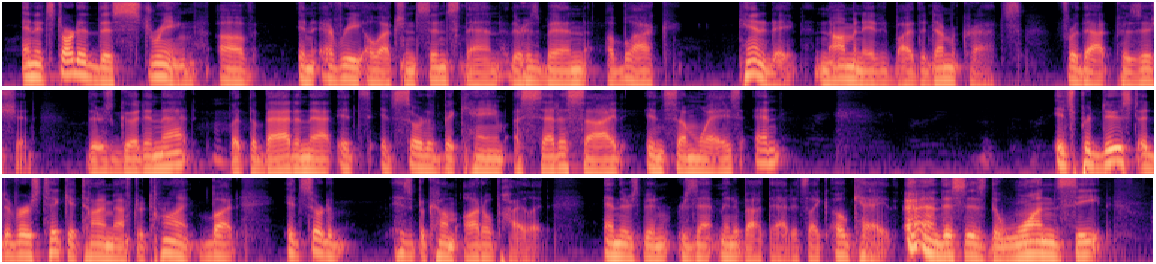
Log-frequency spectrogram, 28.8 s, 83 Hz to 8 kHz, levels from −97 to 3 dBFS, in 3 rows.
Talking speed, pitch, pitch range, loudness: 155 wpm, 100 Hz, 90-115 Hz, -22 LUFS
